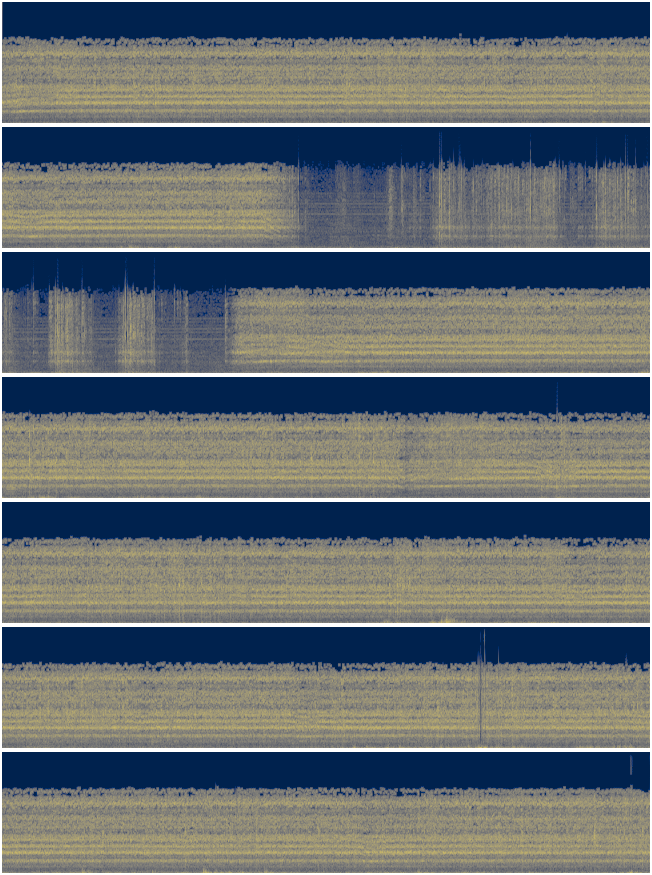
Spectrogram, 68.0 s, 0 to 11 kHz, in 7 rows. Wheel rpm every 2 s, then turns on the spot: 140, 160, 160, 160, 160, 160, 150, 10, 10, 20, 20, 50, 160, 160, 160, 160, 160, 150, 160, 160, 160, 160, 160, 160, 160, 160, 160, 160, 160, 160, 160, 160, 160, 160.
16-22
